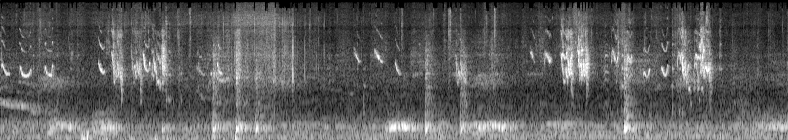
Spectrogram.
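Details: Buff domestic chicks peeping constantly: many short, high, down-slurred cheeps overlapping through the whole stretch, with a few lower soft clucking notes underneath.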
